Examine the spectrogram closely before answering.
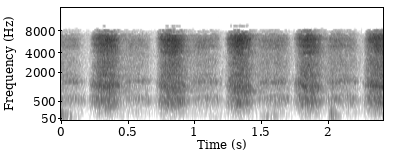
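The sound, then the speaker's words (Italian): Quickened, rhythmic breathing while holding a side-bending stretch with arms raised and fingers interlaced: five breathy, airy breaths in steady succession, fairly quiet and with no talk. “E per farlo posso provare ad accelerare un po' il respiro.”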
